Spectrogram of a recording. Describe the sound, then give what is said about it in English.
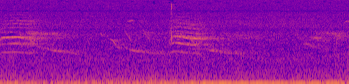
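Several faint, sliding bird calls drift in over a steady low rumble, a yellow-billed cuckoo calling in short descending notes with no voices present. “But I got a good recording of the adult in addition to the young one, which I'm thinking were yellow billed cuckoos.”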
